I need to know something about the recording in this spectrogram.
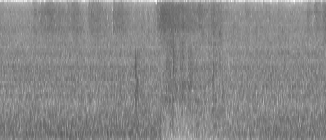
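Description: A steady rushing noise, with a few faint clinks from wire-mesh crate panels being handled.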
